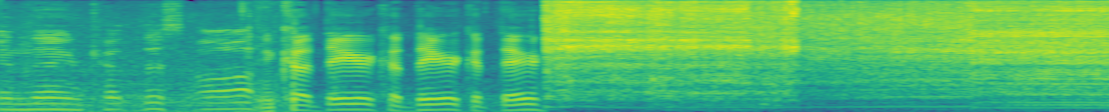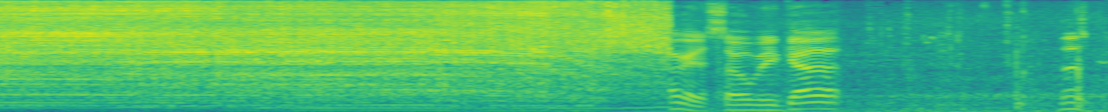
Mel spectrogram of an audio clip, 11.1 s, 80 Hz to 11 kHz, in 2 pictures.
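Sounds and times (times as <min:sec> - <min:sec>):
angle grinder cutting sheet metal: 0:02.7 - 0:08.9.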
